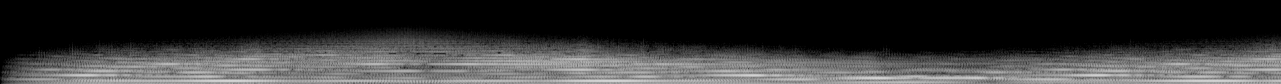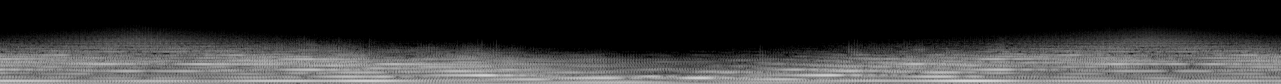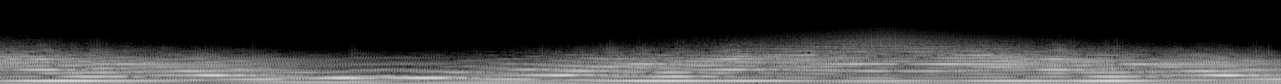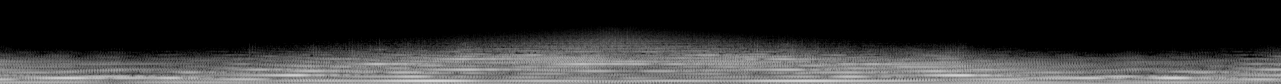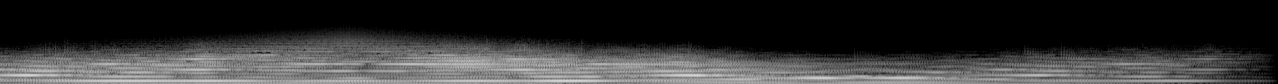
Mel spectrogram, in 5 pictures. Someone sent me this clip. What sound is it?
Tension Pad 1 - 48-24-mono
Tension Pad 1 Texture
Texture, Scary, Tension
